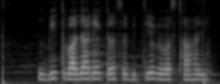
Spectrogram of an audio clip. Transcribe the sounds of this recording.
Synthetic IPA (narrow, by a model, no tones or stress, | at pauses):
bit̪baːd͡ʒaːneːk̚t̪əɾəɦsebɪt̪ijəʋjəʋəst̪ʰaɦə̃ĩ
